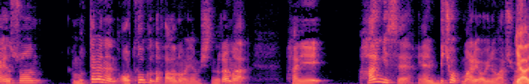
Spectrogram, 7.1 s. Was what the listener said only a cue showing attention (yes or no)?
no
